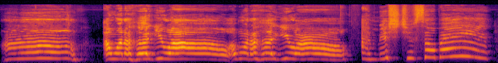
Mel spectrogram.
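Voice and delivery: ache with love for them; emotional, on the edge of tears; tearful joy. Real, not acted. Emotional longing to hug viewers.

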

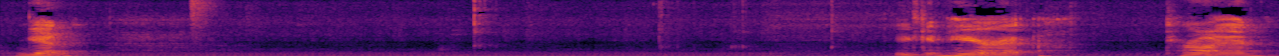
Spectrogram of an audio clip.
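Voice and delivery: lips pulled wide apart; fingers in mouth. Real, not acted. Seen 0: Index fingers hooked in mouth corners, stretching lips wide throughout.

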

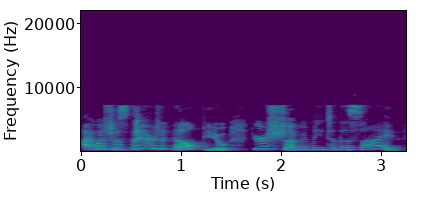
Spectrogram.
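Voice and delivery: high-pitched, protesting voice of the body; the body talking. Retold or imitated. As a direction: speak up as the sidelined body, high. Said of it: "your body's like".

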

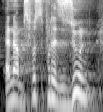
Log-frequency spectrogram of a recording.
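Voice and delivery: ordinary talk, nothing marked

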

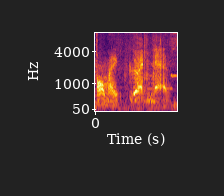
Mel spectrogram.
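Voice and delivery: whispered high gasp of delight; breathy squeal. Real, not acted. Sees puppies again.

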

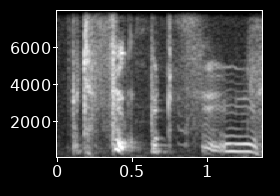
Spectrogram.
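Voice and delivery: hushed, incredulous imitation; baffled under-the-breath reaction, half laughing; mock bewilderment. Man told to say it again, hushed mock bewilderment. Acts the other man's bafflement.

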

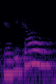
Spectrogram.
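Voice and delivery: plain reading voice

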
